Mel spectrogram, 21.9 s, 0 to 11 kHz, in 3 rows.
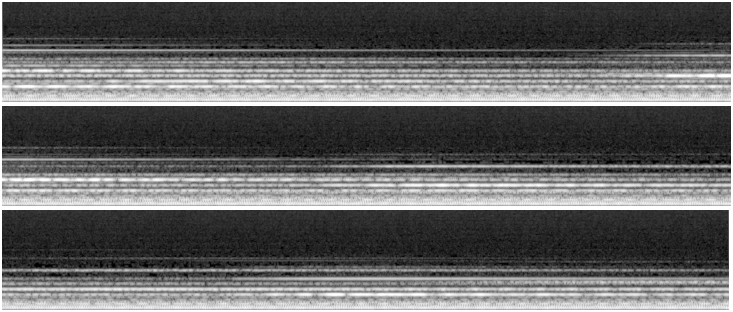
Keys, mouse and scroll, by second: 0.4-1.7 scroll up 12, 1.7 click, 2.0-4.5 middle drag, 4.5 Tab, 4.8-6.2 middle drag, 6.2 2, 6.5 click, 6.8 b, 7.2 3, 7.6 click, 8.4 b, 8.9 b, 10.2 g, 11.7 y, 12.2 s, 13.5 alt+middle click, 14.3 g, 19.9 2, 20.4 click, 20.6 g.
